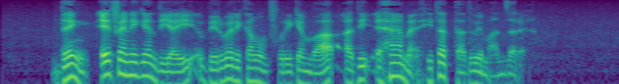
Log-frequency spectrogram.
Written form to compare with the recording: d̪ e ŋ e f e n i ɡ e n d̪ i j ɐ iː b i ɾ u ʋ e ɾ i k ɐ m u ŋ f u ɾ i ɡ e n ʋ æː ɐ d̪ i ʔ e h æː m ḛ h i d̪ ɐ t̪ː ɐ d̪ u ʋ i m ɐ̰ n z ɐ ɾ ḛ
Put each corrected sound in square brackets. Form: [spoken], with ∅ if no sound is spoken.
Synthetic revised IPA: d̪ e ŋ e f e n i ɡ e n d̪ i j ɐ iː b i ɾ u ʋ e ɾ i k ɐ m u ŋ f u ɾ i ɡ e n ʋ [aː] ɐ d̪ i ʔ e h æː m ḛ h i [t̪] ɐ t̪ː ɐ d̪ u ʋ i m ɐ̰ n z ɐ ɾ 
